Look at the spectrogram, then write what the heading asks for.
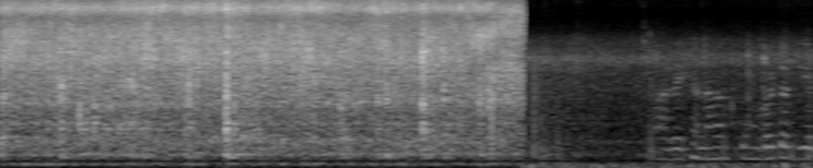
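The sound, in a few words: garlic and onion frying in oil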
